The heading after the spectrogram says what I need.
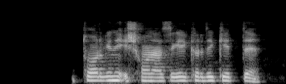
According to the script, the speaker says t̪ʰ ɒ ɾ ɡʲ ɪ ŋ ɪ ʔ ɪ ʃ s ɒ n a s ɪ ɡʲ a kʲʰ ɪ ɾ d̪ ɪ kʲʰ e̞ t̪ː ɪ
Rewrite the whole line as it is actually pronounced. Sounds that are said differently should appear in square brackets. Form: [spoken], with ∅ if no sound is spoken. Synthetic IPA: t̪ʰ ɒ ɾ ɡʲ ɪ [n] ɪ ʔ ɪ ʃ [χ] ɒ n a s ɪ ɡʲ a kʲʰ ɪ ɾ d̪ ɪ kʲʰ e̞ t̪ː ɪ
